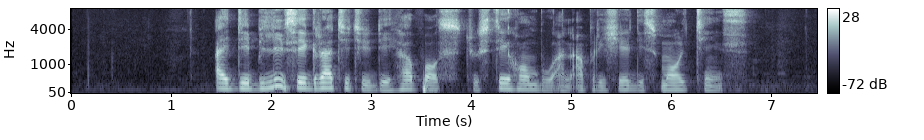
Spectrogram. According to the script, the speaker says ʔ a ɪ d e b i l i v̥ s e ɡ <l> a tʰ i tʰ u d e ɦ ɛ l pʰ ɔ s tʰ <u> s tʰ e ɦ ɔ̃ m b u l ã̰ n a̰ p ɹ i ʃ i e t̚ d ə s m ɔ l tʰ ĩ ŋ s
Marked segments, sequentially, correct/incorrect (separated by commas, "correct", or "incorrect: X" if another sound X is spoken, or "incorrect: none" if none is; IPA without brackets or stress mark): incorrect: ɹ, correct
